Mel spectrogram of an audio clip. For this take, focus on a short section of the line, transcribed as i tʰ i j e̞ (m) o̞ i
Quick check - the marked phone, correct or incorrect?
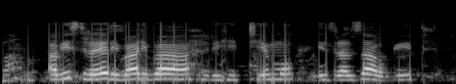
correct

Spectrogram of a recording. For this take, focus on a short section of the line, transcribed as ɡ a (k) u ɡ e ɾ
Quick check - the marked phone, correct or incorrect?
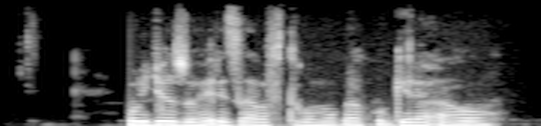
correct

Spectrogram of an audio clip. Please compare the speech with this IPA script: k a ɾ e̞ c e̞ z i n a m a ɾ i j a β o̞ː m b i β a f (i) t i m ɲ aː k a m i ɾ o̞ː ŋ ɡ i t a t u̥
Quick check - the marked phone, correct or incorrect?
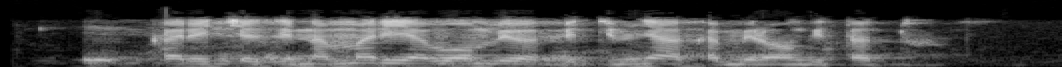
correct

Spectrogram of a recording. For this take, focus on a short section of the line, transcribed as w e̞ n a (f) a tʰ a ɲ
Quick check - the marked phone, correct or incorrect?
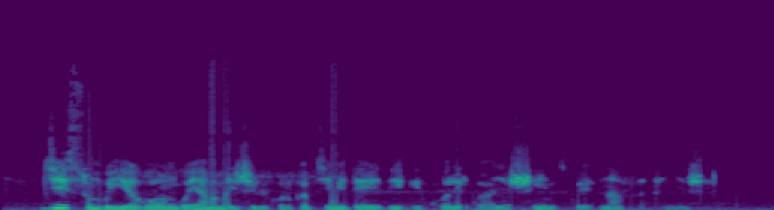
correct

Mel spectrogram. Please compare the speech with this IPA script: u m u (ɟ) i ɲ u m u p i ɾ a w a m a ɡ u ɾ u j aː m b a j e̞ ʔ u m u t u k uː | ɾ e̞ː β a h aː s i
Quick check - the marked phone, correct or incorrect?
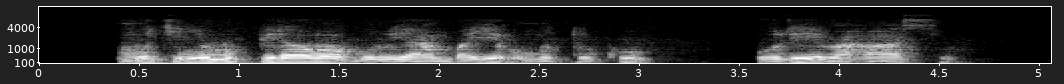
incorrect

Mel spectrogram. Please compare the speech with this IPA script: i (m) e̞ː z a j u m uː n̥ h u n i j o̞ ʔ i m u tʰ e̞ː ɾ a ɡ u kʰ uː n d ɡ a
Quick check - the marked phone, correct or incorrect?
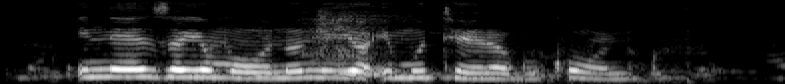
incorrect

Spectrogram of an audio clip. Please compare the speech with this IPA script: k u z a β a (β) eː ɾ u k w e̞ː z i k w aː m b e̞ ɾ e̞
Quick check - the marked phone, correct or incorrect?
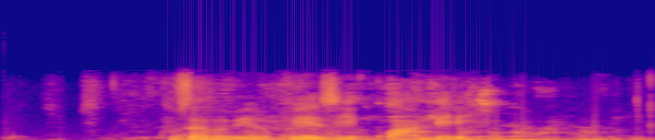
correct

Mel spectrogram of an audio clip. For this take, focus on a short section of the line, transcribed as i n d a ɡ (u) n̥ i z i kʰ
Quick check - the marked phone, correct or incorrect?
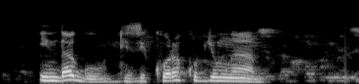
correct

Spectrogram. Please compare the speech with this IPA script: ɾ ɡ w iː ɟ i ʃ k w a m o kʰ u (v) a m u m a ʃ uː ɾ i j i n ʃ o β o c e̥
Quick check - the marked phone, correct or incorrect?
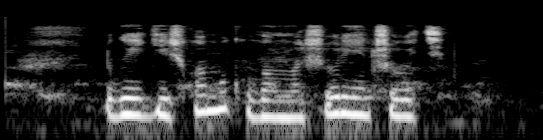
correct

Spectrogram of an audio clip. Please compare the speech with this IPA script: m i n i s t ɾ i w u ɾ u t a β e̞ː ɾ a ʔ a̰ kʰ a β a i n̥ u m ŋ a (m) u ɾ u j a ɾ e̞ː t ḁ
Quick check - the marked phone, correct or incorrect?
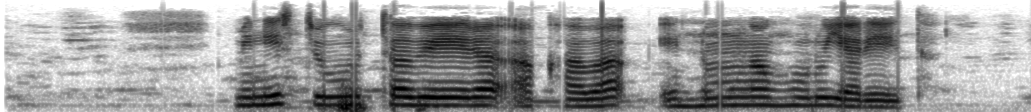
incorrect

